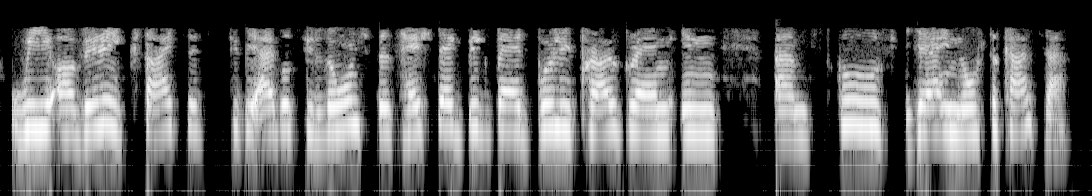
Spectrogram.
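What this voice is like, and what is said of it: Slight accent. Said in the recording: “I detect just a little bit of an accent”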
